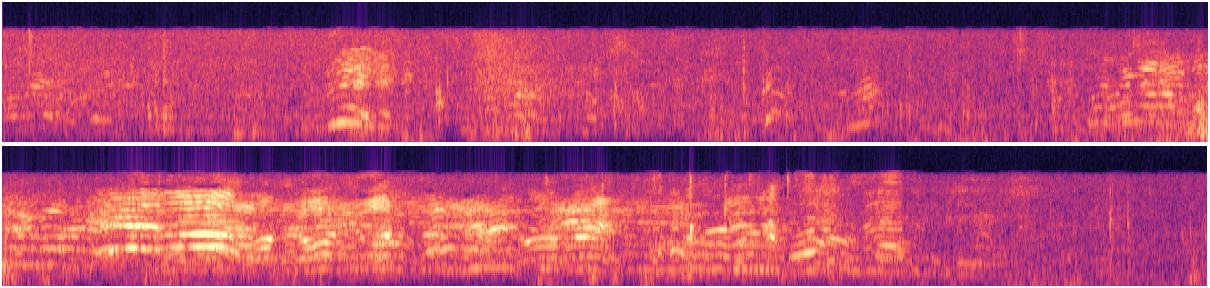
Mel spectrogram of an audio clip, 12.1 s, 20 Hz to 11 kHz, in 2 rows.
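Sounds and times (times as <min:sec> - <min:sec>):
rough field noise: 0:00.0 - 0:12.0
people shouting outdoors: 0:05.3 - 0:10.7.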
